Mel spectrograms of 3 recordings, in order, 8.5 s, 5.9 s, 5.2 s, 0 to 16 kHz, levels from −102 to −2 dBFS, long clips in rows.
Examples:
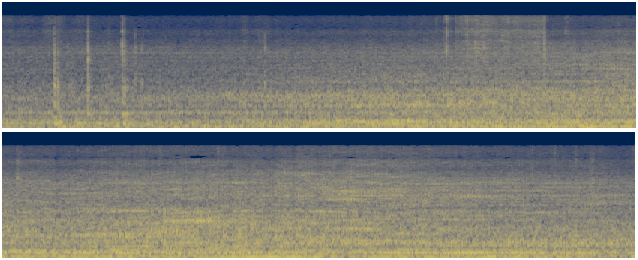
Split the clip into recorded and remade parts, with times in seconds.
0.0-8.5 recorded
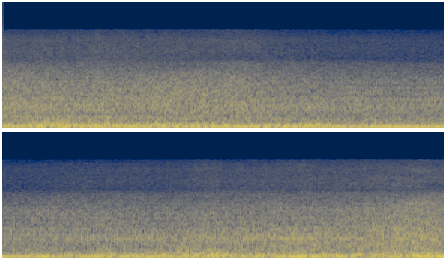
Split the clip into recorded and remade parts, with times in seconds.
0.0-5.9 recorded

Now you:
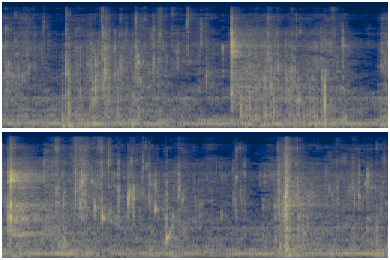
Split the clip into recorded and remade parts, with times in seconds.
0.0-1.0 recorded; 1.0-1.8 remade; 1.8-5.2 recorded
